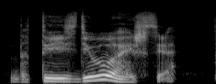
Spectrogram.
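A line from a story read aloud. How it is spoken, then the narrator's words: Groaning. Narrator (Russian): простонал я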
